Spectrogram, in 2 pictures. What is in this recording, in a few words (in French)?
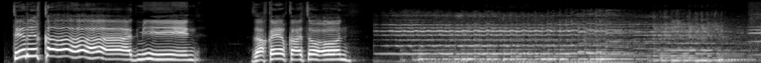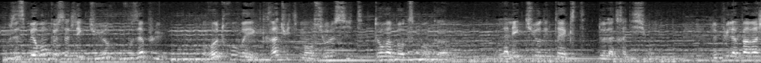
apprentissage taamim selon le rite constantinois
